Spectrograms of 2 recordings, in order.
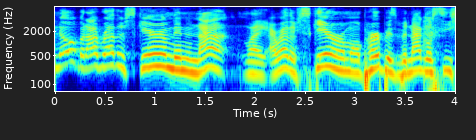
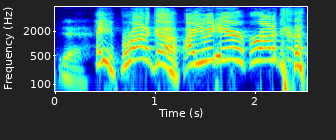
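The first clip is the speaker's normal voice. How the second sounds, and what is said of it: Yelling loudly. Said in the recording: “people yelling in the hallway ... yelling in the hallway. Yeah, I'm yelling.”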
